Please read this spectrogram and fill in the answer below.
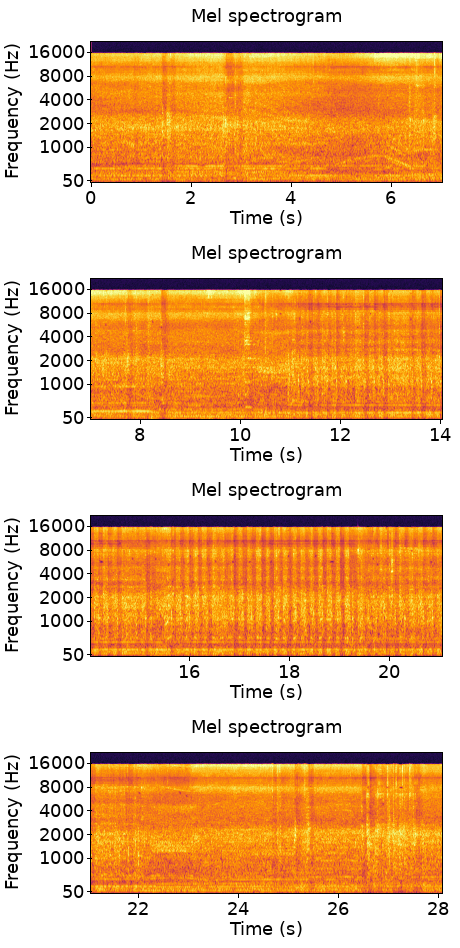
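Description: Diesel engine of a crawler excavator running steadily. A fast rattling clatter joins in for several seconds around the middle.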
